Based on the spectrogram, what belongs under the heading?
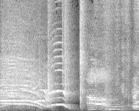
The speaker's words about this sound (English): I love that. That got applause.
